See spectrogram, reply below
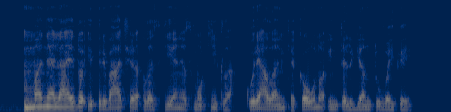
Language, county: Lithuanian, Vilnius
